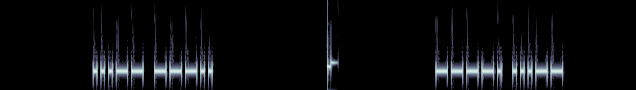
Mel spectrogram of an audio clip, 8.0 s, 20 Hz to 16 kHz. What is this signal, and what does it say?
Morse code, heard as a keyed tone, about 25 wpm, 700 Hz. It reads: 38 93
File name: Two Letter-Number Combinations - 25wpm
